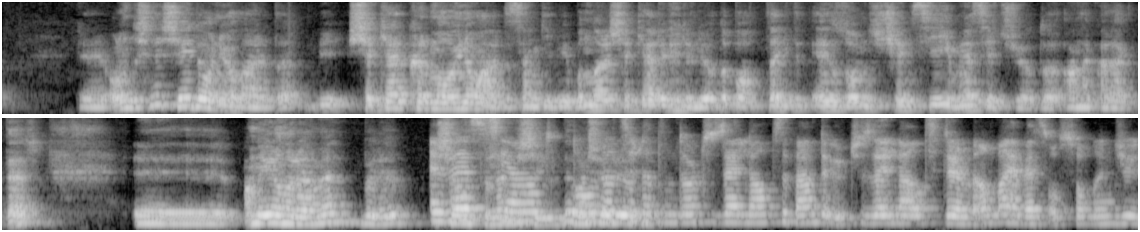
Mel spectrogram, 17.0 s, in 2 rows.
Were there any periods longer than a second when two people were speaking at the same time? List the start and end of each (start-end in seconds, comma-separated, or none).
11.8-13.4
